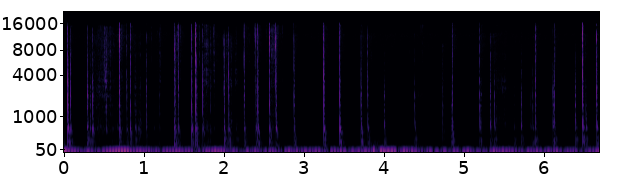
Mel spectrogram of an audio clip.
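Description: Long nails tap the top face of a long, narrow, hollow pink paperboard product box lying flat. The sound is a quick run of light, dry clicks with a low hollow body and a short, bright edge, each tap dying away almost at once.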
